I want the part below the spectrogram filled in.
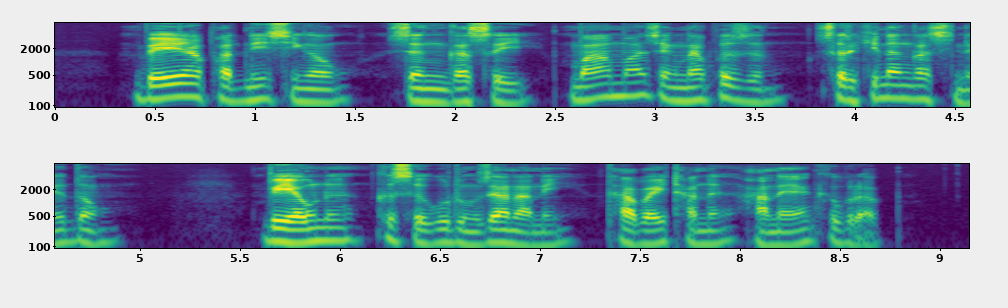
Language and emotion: Bodo, sad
